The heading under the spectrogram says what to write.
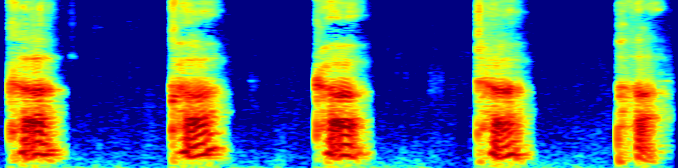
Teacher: the first column are unaspirated letters. That means they have no extra breath sound.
